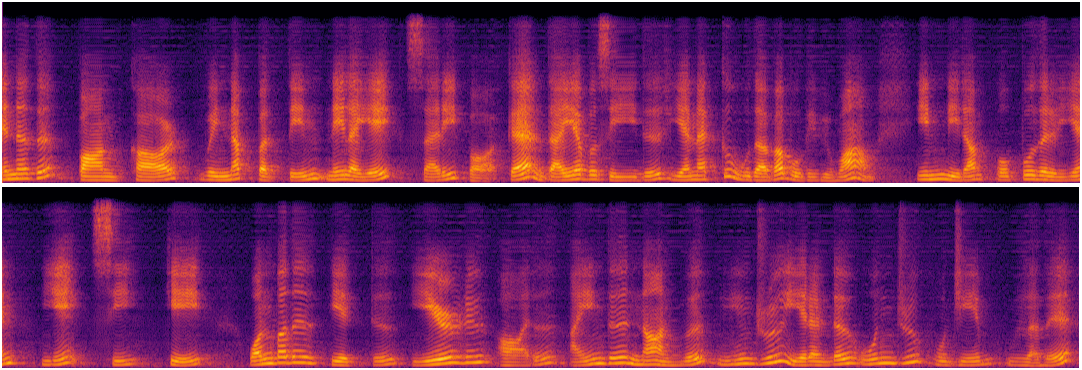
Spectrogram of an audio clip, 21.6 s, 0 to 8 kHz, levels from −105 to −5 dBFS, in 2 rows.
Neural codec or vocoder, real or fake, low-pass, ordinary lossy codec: codec, 16 kHz, 0.2 kbps, FocalCodec; fake; 7.2 kHz; none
